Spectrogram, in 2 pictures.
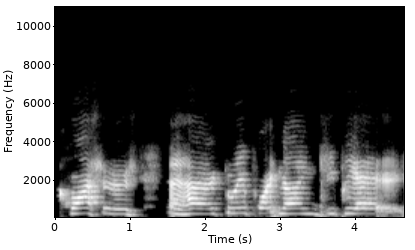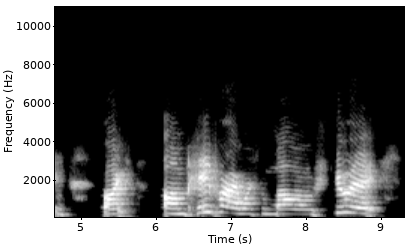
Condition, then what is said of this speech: Cerebral palsy. Like, on paper, I was a model student, but as soon as I opened my mouth, people would assume otherwise.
